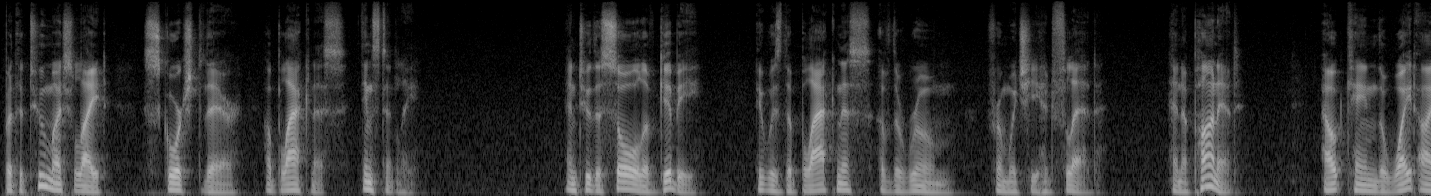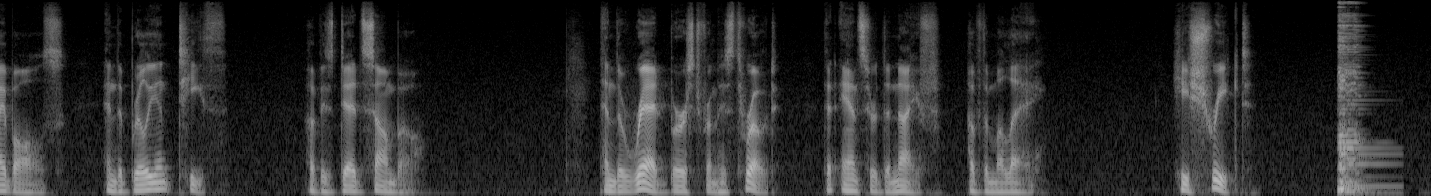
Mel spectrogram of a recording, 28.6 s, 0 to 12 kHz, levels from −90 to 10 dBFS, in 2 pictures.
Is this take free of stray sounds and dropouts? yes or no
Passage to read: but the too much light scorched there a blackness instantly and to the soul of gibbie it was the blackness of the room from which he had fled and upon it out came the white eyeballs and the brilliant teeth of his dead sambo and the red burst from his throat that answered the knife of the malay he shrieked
no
